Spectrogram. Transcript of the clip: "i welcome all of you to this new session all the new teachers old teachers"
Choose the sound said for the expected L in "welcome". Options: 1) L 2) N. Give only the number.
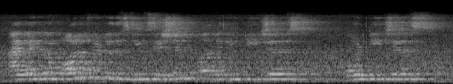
2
